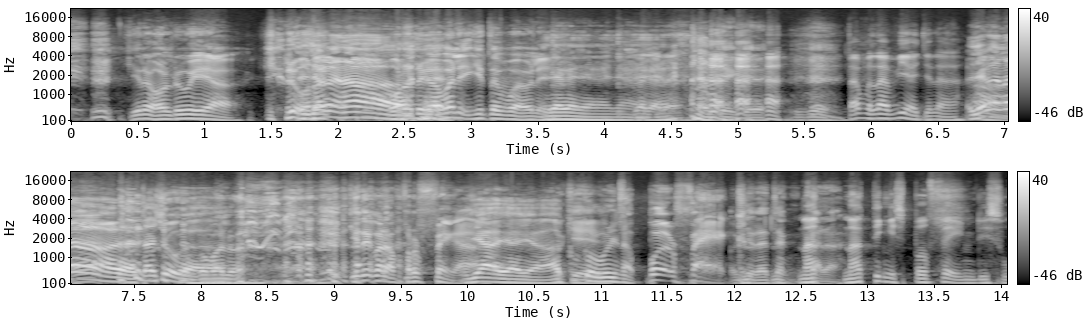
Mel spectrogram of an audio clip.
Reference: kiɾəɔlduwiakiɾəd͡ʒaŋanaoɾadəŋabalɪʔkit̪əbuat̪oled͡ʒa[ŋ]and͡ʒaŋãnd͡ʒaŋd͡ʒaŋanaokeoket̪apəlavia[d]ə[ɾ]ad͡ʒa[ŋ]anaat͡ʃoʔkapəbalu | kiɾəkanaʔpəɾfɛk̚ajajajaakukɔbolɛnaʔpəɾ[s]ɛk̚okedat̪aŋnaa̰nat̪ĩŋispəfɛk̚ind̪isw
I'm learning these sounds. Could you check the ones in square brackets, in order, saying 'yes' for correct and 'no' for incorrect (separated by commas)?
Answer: yes, no, no, yes, no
